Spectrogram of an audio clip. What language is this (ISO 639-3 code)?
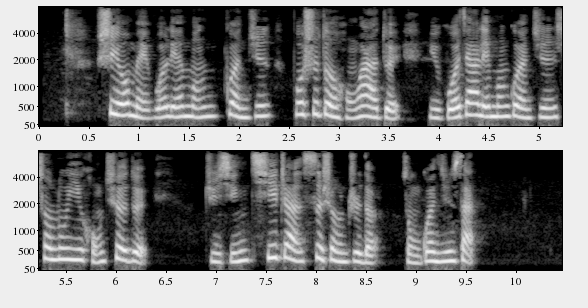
zho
